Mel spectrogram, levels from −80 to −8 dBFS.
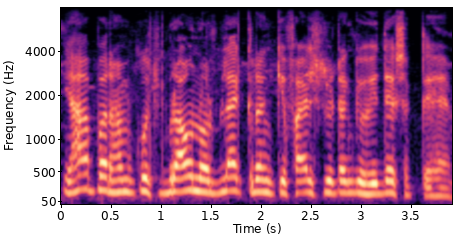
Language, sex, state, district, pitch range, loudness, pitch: Hindi, male, Himachal Pradesh, Shimla, 170-195 Hz, -15 LUFS, 180 Hz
